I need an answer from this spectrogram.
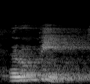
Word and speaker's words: rupee: Rupee. So rupee, rupee. So ru is slightly stressed.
